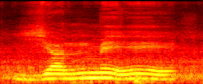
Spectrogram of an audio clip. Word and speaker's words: यन्मे: यन में, यत में शब्द है, इकट्ठा करेंगे तो यन में। यन में त्वदन्येन न दृष्टपूर्वम। यन में त्वदन्येन न दृष्टपूर्वम।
